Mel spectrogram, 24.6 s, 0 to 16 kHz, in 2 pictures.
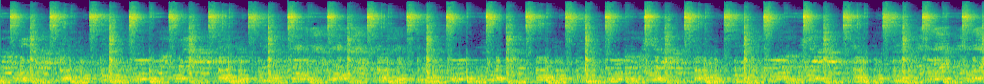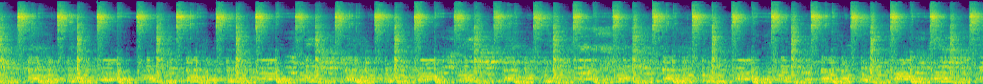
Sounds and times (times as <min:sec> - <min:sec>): Disco: 0:00.0 - 0:24.5
Techno: 0:00.0 - 0:24.5.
